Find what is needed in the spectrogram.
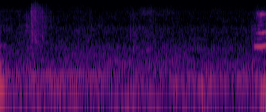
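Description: Near silence: faint outdoor background, with one brief faint high hiss about a quarter of a second in.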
